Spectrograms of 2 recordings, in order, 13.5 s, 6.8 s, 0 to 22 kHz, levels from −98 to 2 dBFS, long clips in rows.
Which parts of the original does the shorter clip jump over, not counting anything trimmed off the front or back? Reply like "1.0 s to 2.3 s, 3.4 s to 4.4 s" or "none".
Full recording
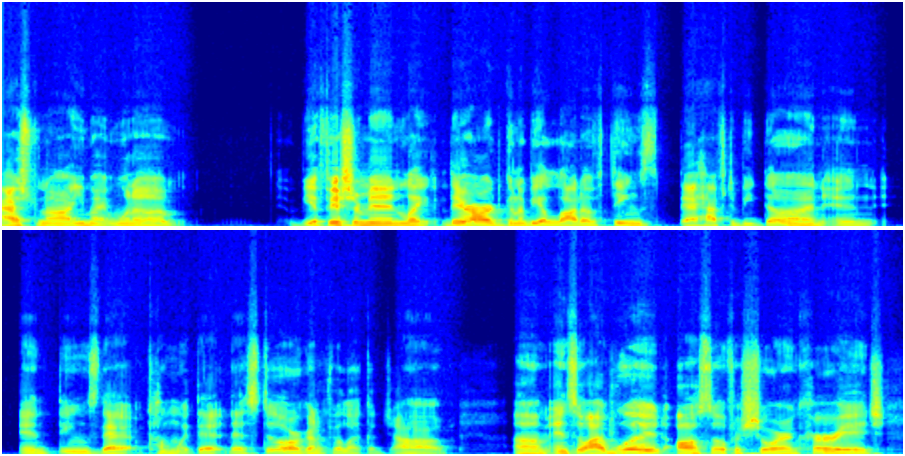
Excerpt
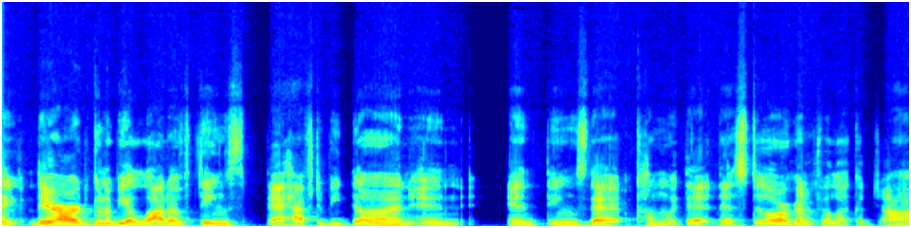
none

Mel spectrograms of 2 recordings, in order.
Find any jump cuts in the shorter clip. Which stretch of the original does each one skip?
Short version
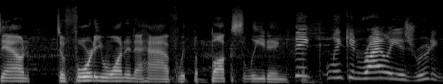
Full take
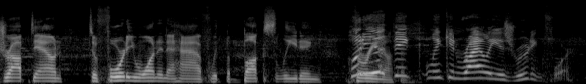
3.3 s to 3.9 s

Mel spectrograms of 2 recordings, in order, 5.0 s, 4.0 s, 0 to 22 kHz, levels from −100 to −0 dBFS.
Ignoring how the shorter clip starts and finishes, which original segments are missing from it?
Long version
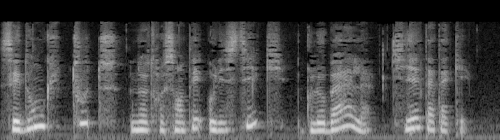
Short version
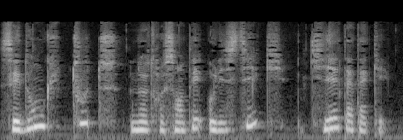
3.0 s to 3.8 s

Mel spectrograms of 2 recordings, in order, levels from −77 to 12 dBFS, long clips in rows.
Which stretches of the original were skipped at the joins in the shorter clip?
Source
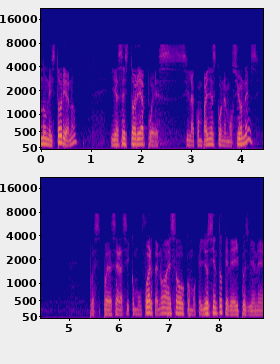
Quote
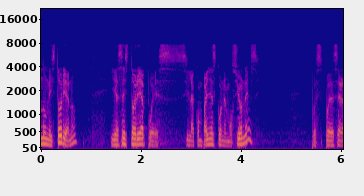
none

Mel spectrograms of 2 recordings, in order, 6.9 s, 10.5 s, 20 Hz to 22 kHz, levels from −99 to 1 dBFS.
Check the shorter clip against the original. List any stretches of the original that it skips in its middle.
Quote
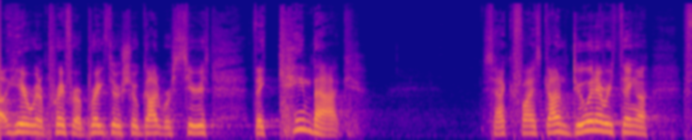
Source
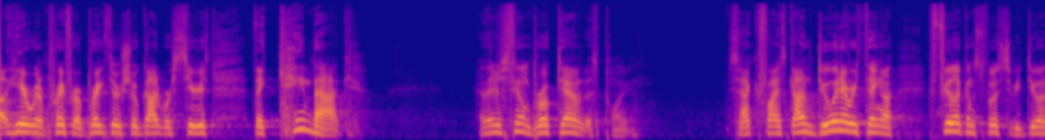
4.7 s to 7.2 s

